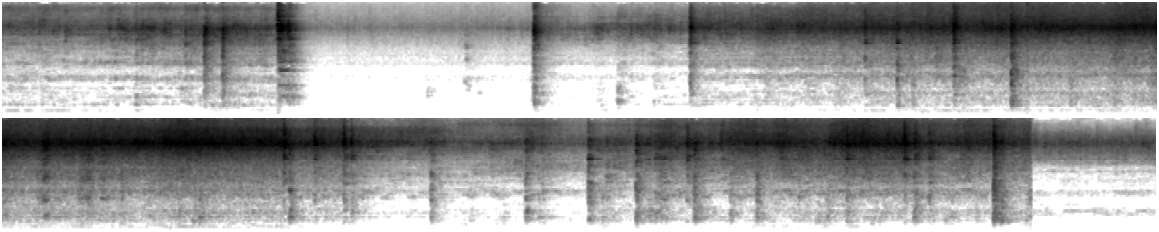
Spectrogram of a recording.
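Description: Sliced onions and tomatoes sizzling in oil in an aluminium pressure cooker. A steel spoon stirs them, scraping and clicking against the pot. The sizzling drops away briefly a few seconds in, then grows steadily louder, and stops suddenly near the end.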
